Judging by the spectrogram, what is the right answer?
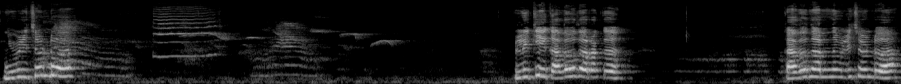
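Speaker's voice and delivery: calling out. Real, not acted. Calling someone to bring the cat.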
